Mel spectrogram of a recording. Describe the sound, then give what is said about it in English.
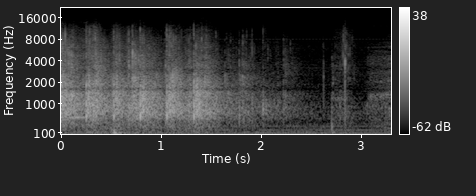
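Soft, scattered clapping from a few people in a church, a quick run of claps that fades out after about a second and a half, with one or two stray claps afterward. “Clap.”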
